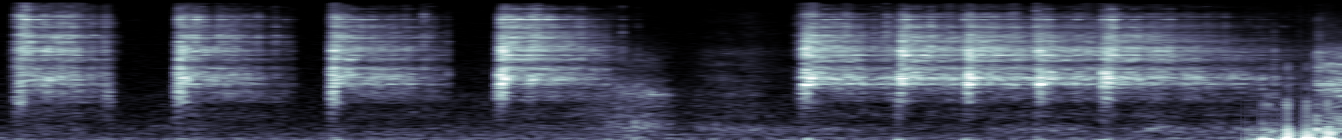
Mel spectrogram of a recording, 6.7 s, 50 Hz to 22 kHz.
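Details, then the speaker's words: Clutch job on vehicle with 12-year-old clutch, fork found snapped: hand-spun old throwout bearing gives dry gritty rattle that fades each time; worn throwout bearing, replaced. "your skateboard, that sounds cool. Not in your transmission. It's annoying."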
